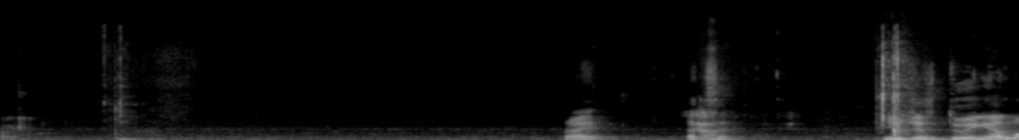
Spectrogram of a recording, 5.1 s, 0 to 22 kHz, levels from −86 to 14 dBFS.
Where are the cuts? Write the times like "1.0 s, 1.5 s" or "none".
none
